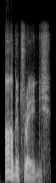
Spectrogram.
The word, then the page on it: arbitrage: British English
